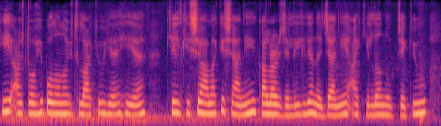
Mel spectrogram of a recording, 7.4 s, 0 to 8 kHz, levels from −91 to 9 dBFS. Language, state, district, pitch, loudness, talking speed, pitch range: Sumi, Nagaland, Kohima, 205 Hz, -16 LUFS, 145 wpm, 190-215 Hz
